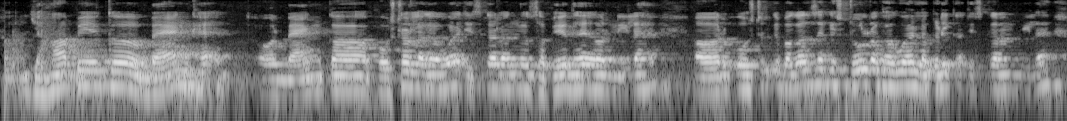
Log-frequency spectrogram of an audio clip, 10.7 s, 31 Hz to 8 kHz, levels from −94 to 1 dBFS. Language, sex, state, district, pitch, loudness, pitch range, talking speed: Hindi, male, Chhattisgarh, Balrampur, 135 Hz, -20 LUFS, 130-155 Hz, 195 wpm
